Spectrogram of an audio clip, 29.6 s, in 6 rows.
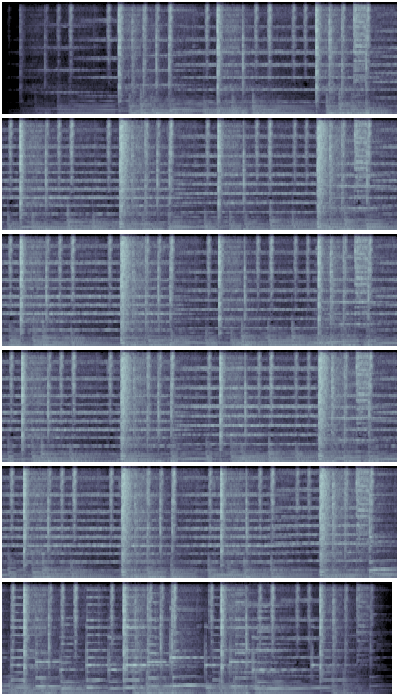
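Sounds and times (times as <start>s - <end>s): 
cool jazz: 0.7s - 29.4s.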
